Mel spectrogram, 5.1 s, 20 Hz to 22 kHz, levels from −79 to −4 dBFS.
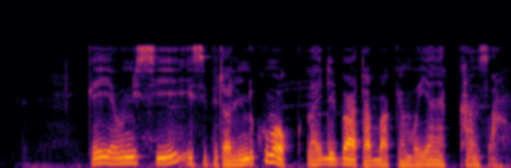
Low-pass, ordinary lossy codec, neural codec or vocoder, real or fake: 7.2 kHz; none; none; real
